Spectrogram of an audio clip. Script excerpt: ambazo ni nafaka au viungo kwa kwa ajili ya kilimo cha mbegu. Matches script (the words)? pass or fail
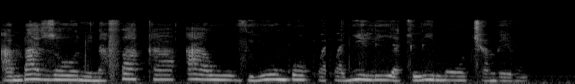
pass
